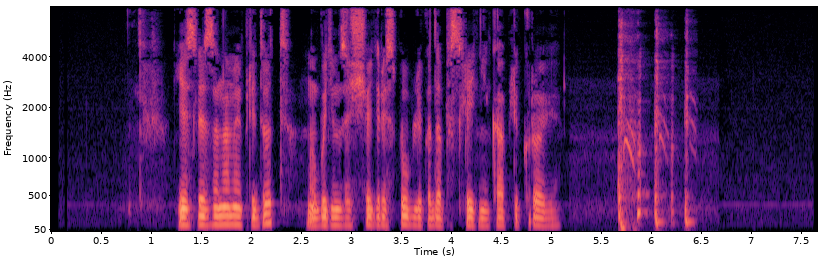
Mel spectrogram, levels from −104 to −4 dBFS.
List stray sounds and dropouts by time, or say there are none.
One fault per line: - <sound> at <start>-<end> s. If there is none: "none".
- cough at 5.7-6.5 s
